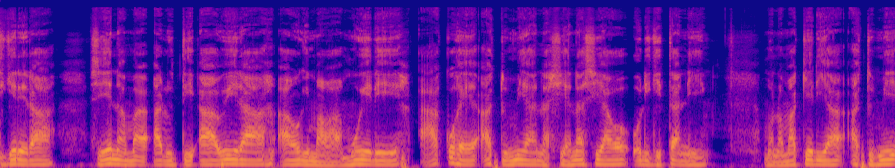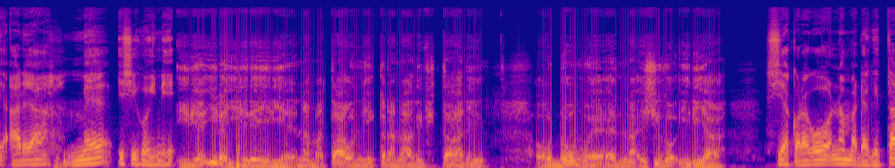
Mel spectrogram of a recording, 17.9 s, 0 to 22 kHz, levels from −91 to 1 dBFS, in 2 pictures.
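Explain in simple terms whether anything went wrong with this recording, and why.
From 10.7 to 16.6 s the speech drops an octave, sounding doubled and choppy. That's interleaved audio read as planar: 24 ms blocks were split wrongly. Unlike a simple slowdown, the pace stays normal.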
